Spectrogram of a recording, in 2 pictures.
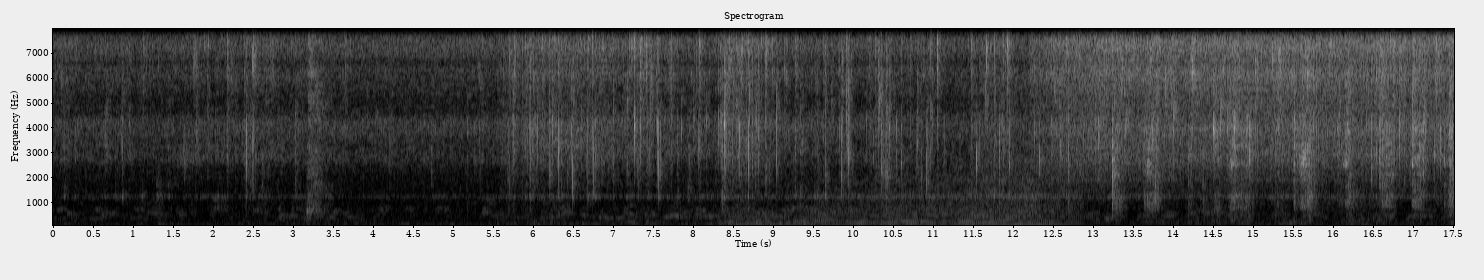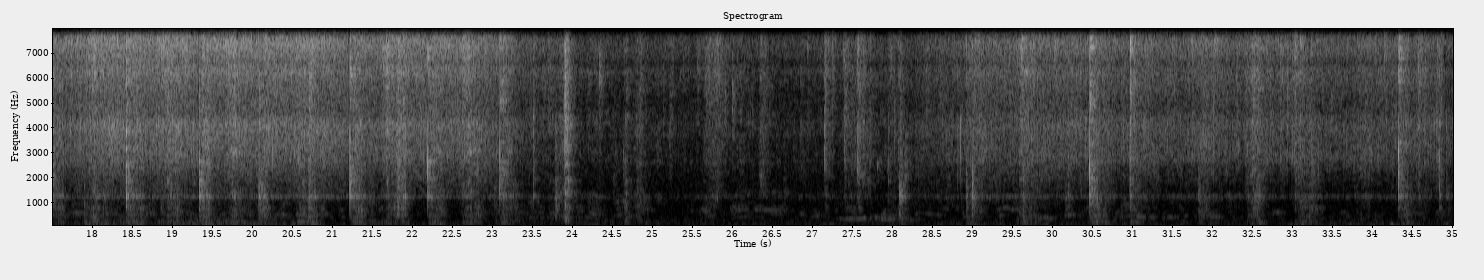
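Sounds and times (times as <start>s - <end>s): onion and garlic sizzling in oil: 0.0s - 35.0s
wooden spatula scraping a wok: 11.5s - 24.0s, 31.8s - 33.4s.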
